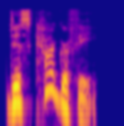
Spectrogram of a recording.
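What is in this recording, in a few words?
"discography", English, British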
